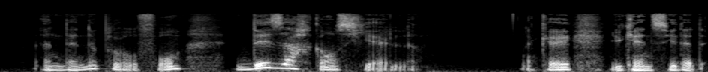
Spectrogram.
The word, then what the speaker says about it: arcs-en-ciel: Okay, you can see that as usual we don't really pronounce this final S, so phonetically it's almost the same, but then we've got this liaison between the two, des arcs-en-ciel.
